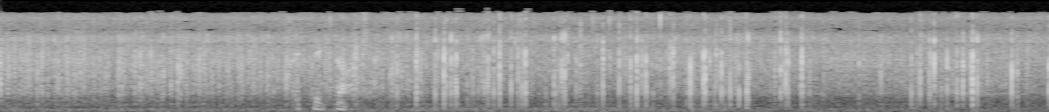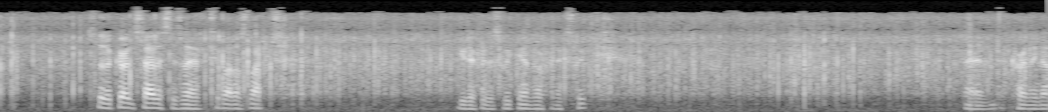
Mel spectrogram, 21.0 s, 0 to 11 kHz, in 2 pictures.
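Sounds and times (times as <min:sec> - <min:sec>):
rain pattering on a surface: 0:00.0 - 0:20.9
speech: 0:03.1 - 0:04.1, 0:11.5 - 0:13.4, 0:15.1 - 0:16.6, 0:20.2 - 0:20.9.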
